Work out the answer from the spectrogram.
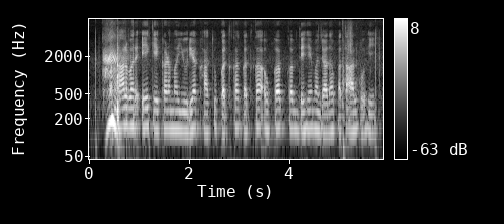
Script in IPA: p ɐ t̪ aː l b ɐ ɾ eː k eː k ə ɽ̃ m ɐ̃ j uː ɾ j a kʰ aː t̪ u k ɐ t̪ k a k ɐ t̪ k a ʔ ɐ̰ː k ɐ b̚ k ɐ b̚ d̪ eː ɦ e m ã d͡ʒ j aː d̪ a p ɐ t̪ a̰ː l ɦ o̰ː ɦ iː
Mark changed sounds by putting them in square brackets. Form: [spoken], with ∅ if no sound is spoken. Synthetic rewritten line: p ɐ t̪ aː l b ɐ ɾ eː k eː k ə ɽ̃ m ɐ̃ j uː ɾ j a kʰ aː t̪ u k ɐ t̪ k a k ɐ t̪ k a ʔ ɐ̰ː k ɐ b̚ k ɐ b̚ d̪ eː ɦ e m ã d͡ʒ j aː d̪ a p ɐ t̪ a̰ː l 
